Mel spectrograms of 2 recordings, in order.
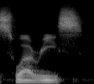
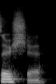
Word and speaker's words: Saoirse: then it throws me off I used to pronounce it soir Reese but it's yeah it's Saoirse like I've told you like I've there's a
